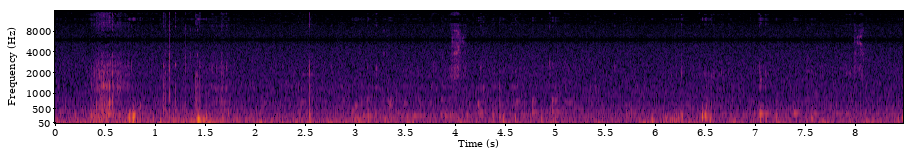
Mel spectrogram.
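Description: Muffled underwater ambience heard through a camera housing: a faint low rumble with a few scattered clicks and knocks.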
